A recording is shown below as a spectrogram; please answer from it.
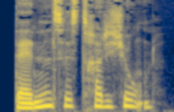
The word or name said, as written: dannelsestradition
